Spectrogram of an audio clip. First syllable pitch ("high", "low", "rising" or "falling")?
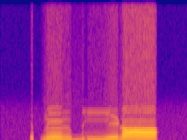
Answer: rising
